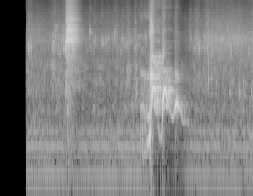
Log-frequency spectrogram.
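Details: Dog playing with a new toy, giving a short high yelp around one and a half seconds, then a louder wavering whine near three seconds over a steady low hum.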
